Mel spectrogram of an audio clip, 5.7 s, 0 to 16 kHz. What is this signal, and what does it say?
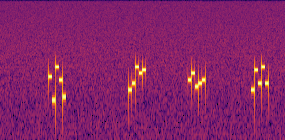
Five-tone selective call (ZVEI), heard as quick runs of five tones, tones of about 70 ms. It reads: 81172 46690 79567 40666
